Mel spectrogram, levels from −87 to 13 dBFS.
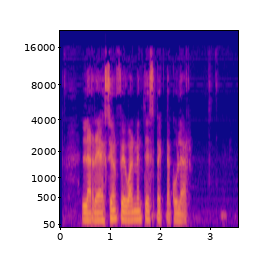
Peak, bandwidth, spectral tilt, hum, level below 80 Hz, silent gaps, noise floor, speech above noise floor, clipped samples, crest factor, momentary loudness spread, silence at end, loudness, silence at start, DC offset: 0 dBFS; 16.5 kHz; -4.5 dB/octave; none; -52 dBFS; none; -52 dBFS; 33 dB; under 0.1%; 20 dB; 9 LU; 0.3 s; -19 LUFS; 0.45 s; under 0.1%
